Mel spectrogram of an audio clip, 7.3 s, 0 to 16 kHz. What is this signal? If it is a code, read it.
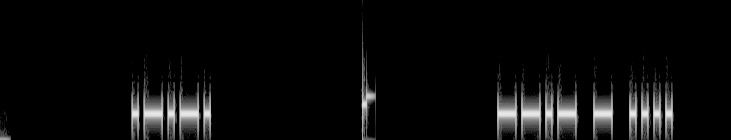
Morse code, heard as a keyed tone, about 20 wpm, 700 Hz. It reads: <AR> QTH
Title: Top 180 QSO Elements 20wpm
